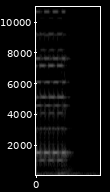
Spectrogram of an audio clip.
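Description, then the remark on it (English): A telephone rings with a bright, warbling electronic trill for about half a second, then cuts off, leaving faint low background rumble. No one speaks. “We're getting another phone call.”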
